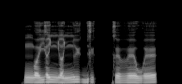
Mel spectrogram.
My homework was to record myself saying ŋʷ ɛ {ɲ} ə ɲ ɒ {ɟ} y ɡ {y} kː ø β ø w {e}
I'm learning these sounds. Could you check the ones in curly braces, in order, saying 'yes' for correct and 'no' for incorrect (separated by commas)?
no, no, yes, no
